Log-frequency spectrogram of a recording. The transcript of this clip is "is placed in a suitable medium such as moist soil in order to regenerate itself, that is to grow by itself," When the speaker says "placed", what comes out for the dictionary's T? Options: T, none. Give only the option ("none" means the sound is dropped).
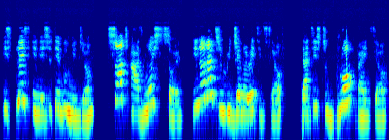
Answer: none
